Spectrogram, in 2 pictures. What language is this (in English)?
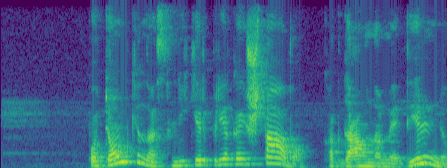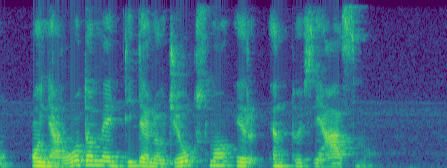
Lithuanian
